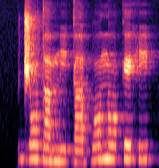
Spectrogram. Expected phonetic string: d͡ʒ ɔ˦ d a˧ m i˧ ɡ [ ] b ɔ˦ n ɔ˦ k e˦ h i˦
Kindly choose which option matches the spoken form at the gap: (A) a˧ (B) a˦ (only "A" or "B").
A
